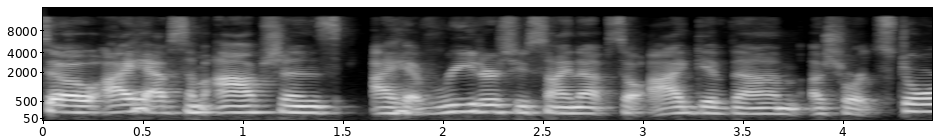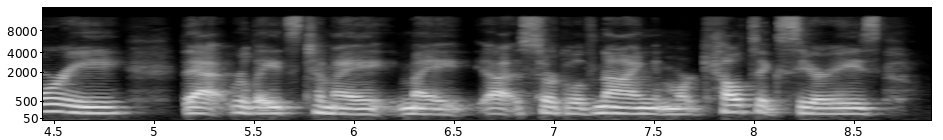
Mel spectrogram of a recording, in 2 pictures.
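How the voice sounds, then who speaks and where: With an ordinary speaking voice, a woman talks at a moderate pace and fairly low pitch, with ordinary pitch variation and hardly any pauses. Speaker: author giving marketing talk. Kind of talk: webinar presentation and Q&A.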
